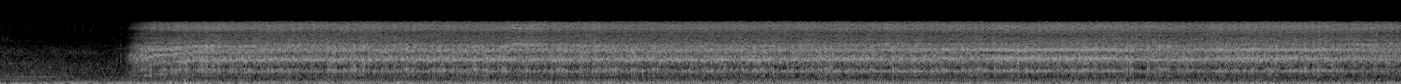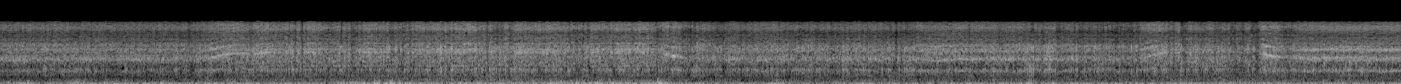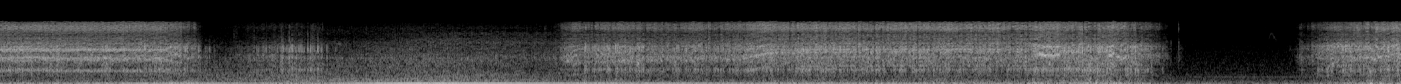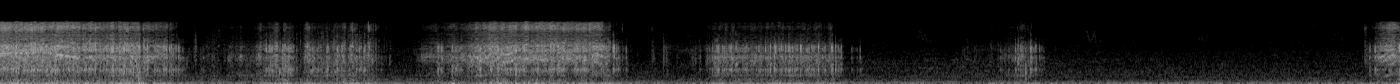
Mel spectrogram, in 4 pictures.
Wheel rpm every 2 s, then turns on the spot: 30, 150, 160, 160, 160, 160, 160, 160, 210, 230, 190, 160, 180, 190, 140, 20, 20, 160, 230, 140, 50, 160, 20, 80, 30, 0, 0, 20.
30-32 44-46 48-50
